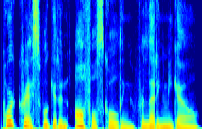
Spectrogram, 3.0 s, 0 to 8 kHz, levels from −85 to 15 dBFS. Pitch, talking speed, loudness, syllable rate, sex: 180 Hz, 215 wpm, -19 LUFS, 5.0 syllables/s, female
